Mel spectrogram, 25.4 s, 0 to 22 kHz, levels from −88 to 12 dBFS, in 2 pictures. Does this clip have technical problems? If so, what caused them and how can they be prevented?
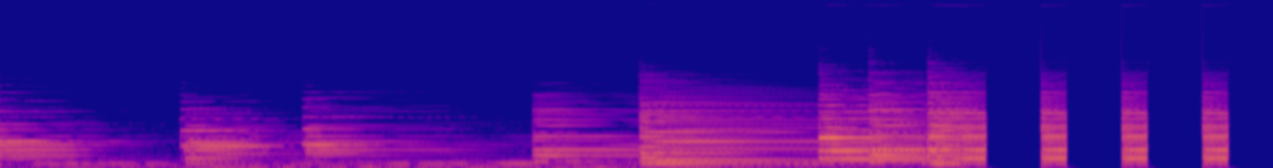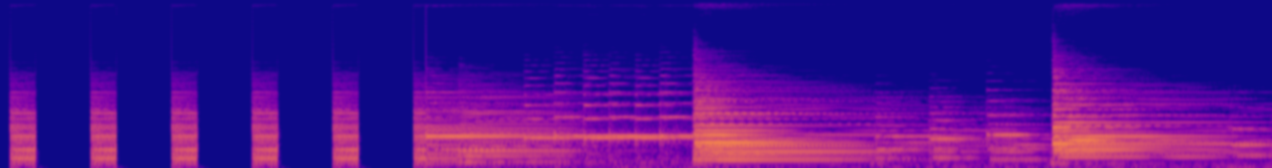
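Yes. From 9.86 to 16.99 s the music has a stutter with silent gaps: the same 256 ms fragment plays eight times, each followed by 551 ms of digital silence, on a steady 807 ms cycle. Plain dropouts would leave only gaps, but here the identical burst keeps returning. The likely cause is a stalled stream replaying its last buffer on each retry. Deeper buffering and a steadier connection would prevent it.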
